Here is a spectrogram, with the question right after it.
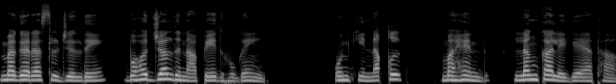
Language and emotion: Urdu, neutral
